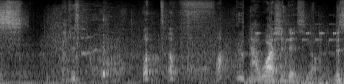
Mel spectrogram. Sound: laugh

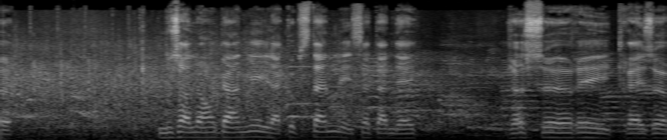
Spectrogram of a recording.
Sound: applause

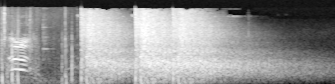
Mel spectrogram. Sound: gunshots

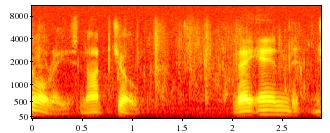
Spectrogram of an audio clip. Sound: water sloshing

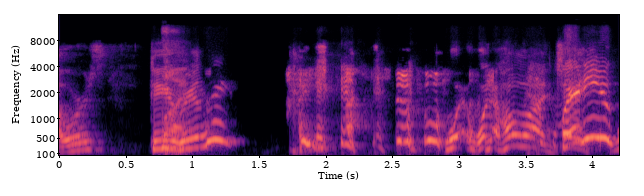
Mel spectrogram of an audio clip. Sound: laughing

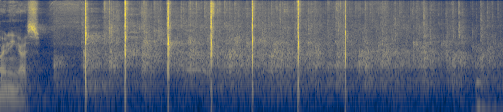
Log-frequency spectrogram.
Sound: audience applauding

